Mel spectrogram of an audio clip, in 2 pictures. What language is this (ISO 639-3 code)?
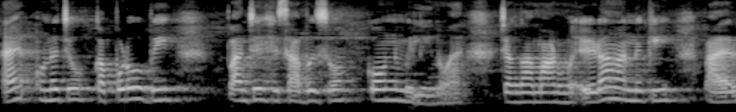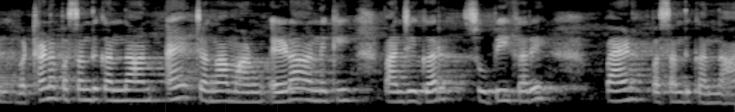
snd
